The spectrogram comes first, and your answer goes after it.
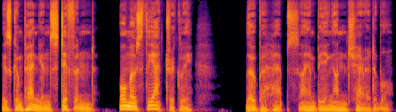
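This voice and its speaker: A man with an extremely deep voice narrates a literary mystery in the first person. His delivery is measured and brooding, turned inward like private reflection. The sound is very dry, with no room around the voice. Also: animated, creaky, a little mellow, no room sound.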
